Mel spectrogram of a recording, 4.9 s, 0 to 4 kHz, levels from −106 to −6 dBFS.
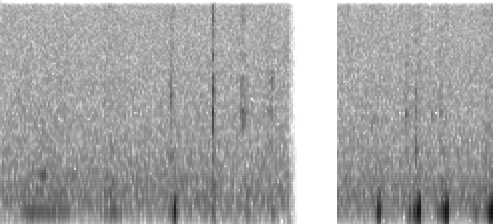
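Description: Because no echo canceller is active at the far end, the loudspeaker output there is picked up by the microphone and returned over the network. Throughout the clip, the speech is trailed by a faint, thin copy arriving roughly 0.3 s later, sitting about 32 dB below the direct sound. It is quiet, but it adds a ghostly doubling behind each phrase. The band-limited call audio, with nothing above 4 kHz, makes that copy sound even thinner.

From 2.86 s to 3.39 s, audio stops arriving at the receiver, most likely because of a long network dropout. The receiver briefly extends the last sound as a fading buzz before giving way to about 0.44 s of silence. When the sound resumes, the lost portion is simply gone, leaving an audible gap and a jump forward in the speech. The delay through the connection also appears to shift by around a tenth of a second across the event.

From 3.47 s to 4.36 s, a jitter buffer speed-up follows. 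The buffer now holds more audio than it targets, so the receiver trims short pitch-period-length slices over and over to drain the excess. About a tenth of a second is removed, and the speech plays at about 109% speed with its pitch unchanged. It sounds hurried until the stretch ends.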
